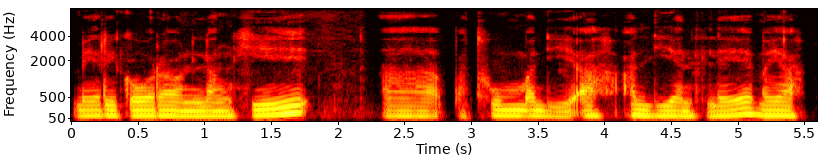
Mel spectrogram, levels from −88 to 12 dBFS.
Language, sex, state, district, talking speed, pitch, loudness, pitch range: Mizo, male, Mizoram, Aizawl, 160 wpm, 100 Hz, -16 LUFS, 95-100 Hz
